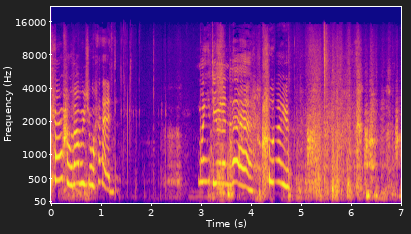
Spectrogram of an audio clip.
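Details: A male Siberian Husky named Key won't stop talking until he is played with indoors. He gives wavering, howl-like yodels that bend and fall in pitch, two long bursts separated by a pause, then panting and a woman's voice.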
